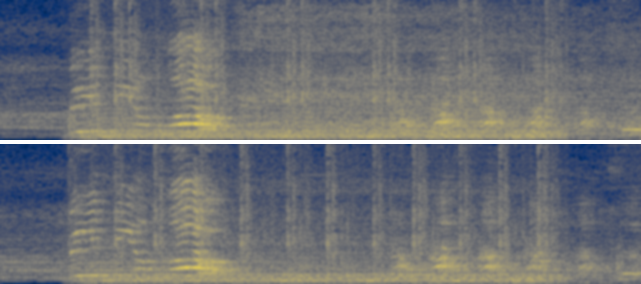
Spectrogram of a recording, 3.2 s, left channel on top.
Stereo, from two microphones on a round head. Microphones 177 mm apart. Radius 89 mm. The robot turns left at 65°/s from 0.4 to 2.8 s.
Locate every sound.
0.3 s a shout: 115° right, 1.1 m; by 1.2 s 165° right, 1.1 m
1.9 s laughter: 110° right, 1.3 m; by 3.2 s 165° right, 1.3 m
